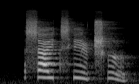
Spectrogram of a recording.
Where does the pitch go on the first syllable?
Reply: high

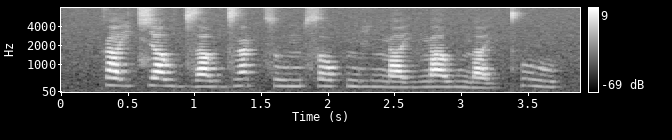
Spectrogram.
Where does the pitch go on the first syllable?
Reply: falling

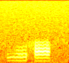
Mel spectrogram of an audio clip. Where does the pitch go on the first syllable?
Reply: low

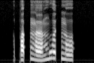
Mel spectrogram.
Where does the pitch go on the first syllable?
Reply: rising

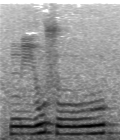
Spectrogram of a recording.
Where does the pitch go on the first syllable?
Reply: rising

